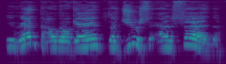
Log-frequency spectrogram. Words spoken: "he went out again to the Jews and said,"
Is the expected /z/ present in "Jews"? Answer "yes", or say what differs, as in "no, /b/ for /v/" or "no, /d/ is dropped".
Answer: no, /s/ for /z/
